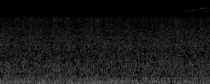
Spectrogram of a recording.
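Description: Heavy monsoon rain pours down in the Upleta area of Rajkot, Gujarat, a dense and unbroken downpour that stays even in loudness throughout.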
